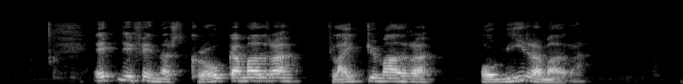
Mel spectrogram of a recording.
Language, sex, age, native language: Icelandic, male, 60-69, Icelandic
